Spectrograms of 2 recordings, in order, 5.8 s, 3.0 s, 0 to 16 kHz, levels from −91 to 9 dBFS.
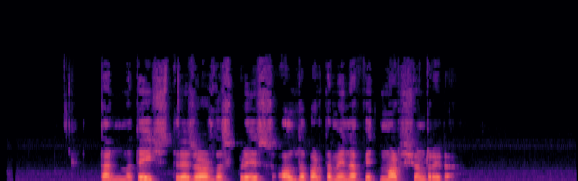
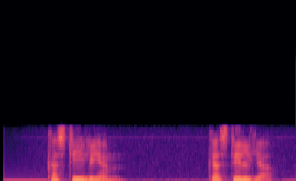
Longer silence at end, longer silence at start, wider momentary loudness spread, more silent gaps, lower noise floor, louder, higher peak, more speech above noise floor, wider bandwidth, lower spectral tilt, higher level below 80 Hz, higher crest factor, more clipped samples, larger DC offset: first, 1.25 s vs 0 s; first, 1 s vs 0.05 s; second, 6 LU vs 12 LU; neither; first, -66 dBFS vs -49 dBFS; second, -24 LUFS vs -21 LUFS; about the same, -6 dBFS vs -4 dBFS; first, 43 dB vs 29 dB; first, 11 kHz vs 5.2 kHz; second, -6 dB/octave vs -11.5 dB/octave; second, -60 dBFS vs -44 dBFS; about the same, 20 dB vs 20 dB; neither; neither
